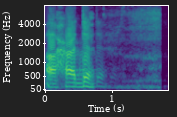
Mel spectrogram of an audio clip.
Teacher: یہاں دال پہ قلقلہ کریں گے، یعنی کہ آواز کو دبا کے پھر اٹھائیں گے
